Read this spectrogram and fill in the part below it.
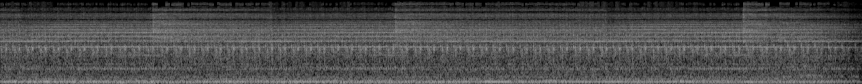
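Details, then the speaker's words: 2008 Chevy HHR 2.4 Ecotec, warm idle with intake removed: steady high whistle through PCV/crankcase breather, louder when covered, quieter when released; oil cap later found broken, owner suspects excessive crankcase pressure. "And this is what people like to call the PCV valve. Cover it up, noise gets a lot louder. Let it go. Gets a little quieter."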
